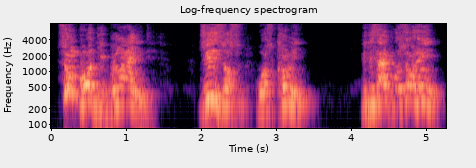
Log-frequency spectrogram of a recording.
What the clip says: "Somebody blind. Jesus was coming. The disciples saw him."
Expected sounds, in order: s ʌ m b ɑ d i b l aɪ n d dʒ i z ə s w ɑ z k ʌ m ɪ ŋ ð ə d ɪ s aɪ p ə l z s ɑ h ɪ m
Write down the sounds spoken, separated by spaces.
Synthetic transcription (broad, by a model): s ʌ m b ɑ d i b l aɪ n d dʒ i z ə s w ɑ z k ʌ m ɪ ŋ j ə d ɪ s aɪ p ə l s ɑ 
